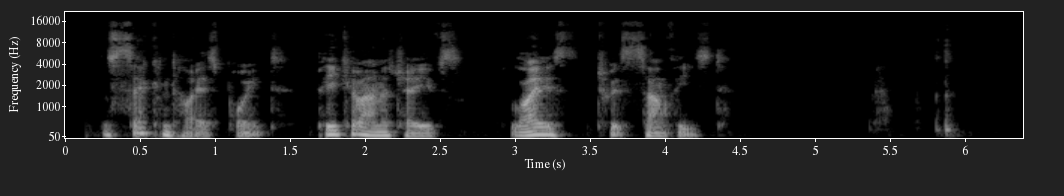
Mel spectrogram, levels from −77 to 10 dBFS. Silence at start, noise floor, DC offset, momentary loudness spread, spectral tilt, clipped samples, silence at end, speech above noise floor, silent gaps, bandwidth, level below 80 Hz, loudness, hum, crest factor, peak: 0.25 s; -84 dBFS; under 0.1%; 21 LU; -5.5 dB/octave; under 0.1%; 0.45 s; 60 dB; none; 16 kHz; -50 dBFS; -25 LUFS; none; 24 dB; -2 dBFS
